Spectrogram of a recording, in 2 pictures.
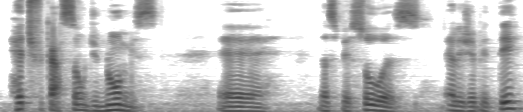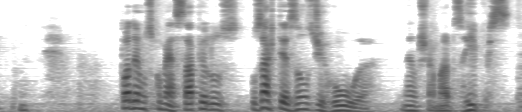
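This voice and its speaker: A man from Minas Gerais with a Brazilian accent hosting a community TV interview, speaking slowly with many pauses and fillers. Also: mid-range voice, creaky, a little hiss or hum. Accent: Brazilian Portuguese, Minas Gerais. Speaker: TV program host and interviewer.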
